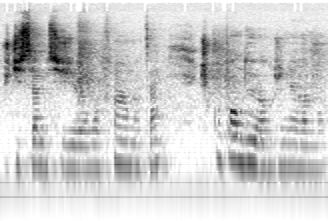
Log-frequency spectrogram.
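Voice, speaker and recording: A woman's voice: medium pitch, little pitch movement, fast talker. A young woman chatting casually in a vlog at home, enthusiastic and rambling with many fillers and repetitions. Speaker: vlogger. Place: at home, indoors. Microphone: phone or camera close by. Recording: echoey room with background noise.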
